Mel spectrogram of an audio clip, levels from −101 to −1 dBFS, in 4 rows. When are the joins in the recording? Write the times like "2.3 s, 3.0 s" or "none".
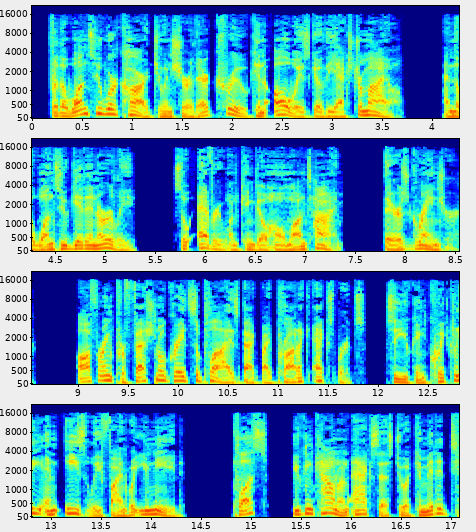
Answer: none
